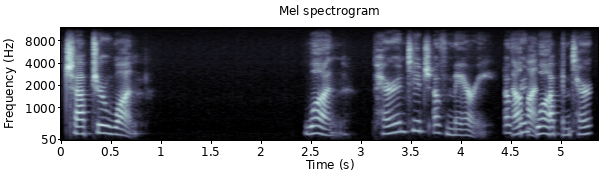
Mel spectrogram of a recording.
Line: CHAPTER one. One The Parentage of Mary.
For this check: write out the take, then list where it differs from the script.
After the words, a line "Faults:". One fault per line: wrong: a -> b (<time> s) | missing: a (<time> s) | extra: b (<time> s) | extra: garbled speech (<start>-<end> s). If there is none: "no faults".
CHAPTER one. One Parentage of Mary. [garbled]
Faults:
missing: The (2.9 s)
extra: garbled speech (4.4-5.3 s)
